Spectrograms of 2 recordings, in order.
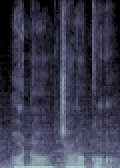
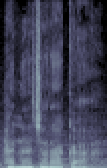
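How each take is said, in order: First: The vowels are pronounced as rounded 'o' sounds. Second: The vowels are pronounced as open 'a' sounds.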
